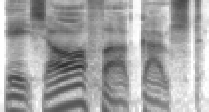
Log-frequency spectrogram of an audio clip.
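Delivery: loud, very slow punchline; dramatic reveal. Acted. Steward reveals the worse news to Henry, dramatic slow bellow. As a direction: boom it out, stretching each word.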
